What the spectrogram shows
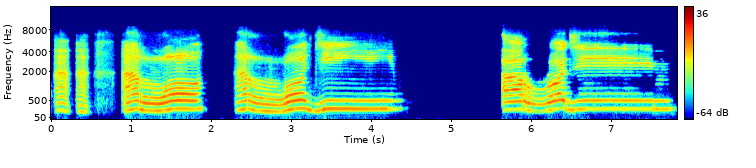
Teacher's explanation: A-nya tipis aa bukan o.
